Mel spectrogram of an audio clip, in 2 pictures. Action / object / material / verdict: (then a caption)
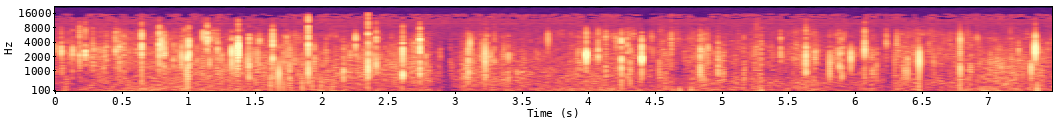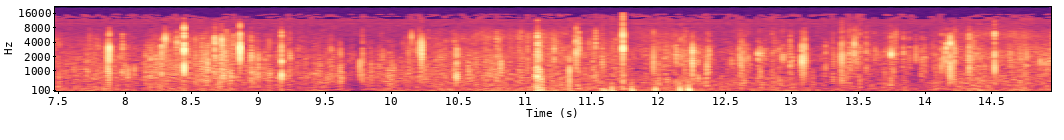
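scrape / plastic bag full of small beads / plastic / none. Fingertips and long nails press and scratch a clear plastic zip bag full of small clear beads held under both hands. A dense, continuous crinkle and rustle of plastic is shot through with sharp, bright clicks as the beads shift. Heavy low-end rumble sits underneath throughout.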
